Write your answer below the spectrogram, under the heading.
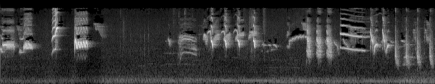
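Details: Asian pied starling song: scattered bright chirps, a short pause, then a busy stretch of whistled, rising and falling notes and sharp clicks, growing denser toward the end.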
